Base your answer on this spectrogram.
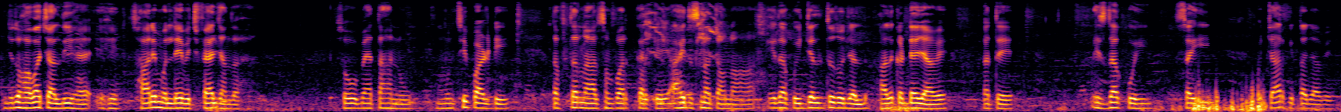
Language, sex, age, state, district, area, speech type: Punjabi, male, 18-30, Punjab, Ludhiana, urban, spontaneous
